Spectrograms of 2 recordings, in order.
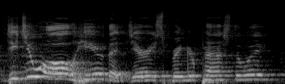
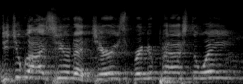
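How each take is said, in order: First: It is said in a somber tone. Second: It is said in an excited tone.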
